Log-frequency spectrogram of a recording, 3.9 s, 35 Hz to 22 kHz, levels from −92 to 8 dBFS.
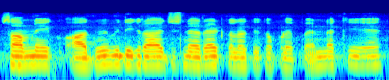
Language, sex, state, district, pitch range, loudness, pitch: Hindi, male, Uttar Pradesh, Shamli, 110-120 Hz, -22 LUFS, 120 Hz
